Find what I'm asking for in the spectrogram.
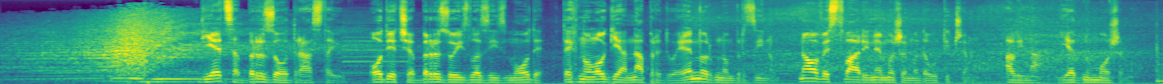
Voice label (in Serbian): Радио џингл; кампања Лако је брзину смањити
